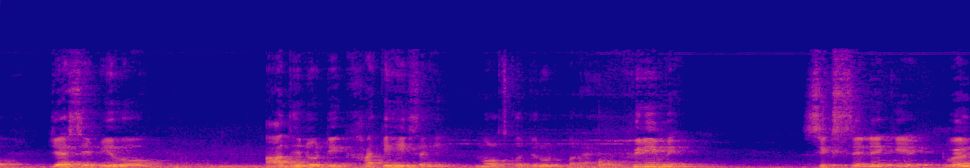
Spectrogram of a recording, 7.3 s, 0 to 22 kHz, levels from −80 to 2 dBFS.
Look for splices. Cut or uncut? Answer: cut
